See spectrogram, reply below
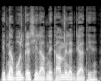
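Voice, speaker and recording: Deep-voiced male story narrator. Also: fairly even intonation, a little fast, mellow, dry recording.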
